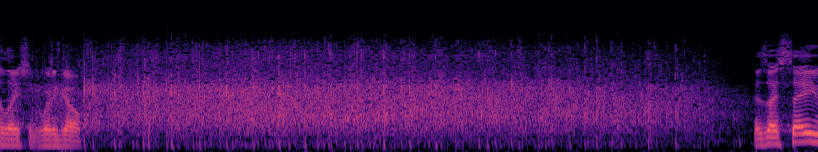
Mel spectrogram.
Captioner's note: applause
